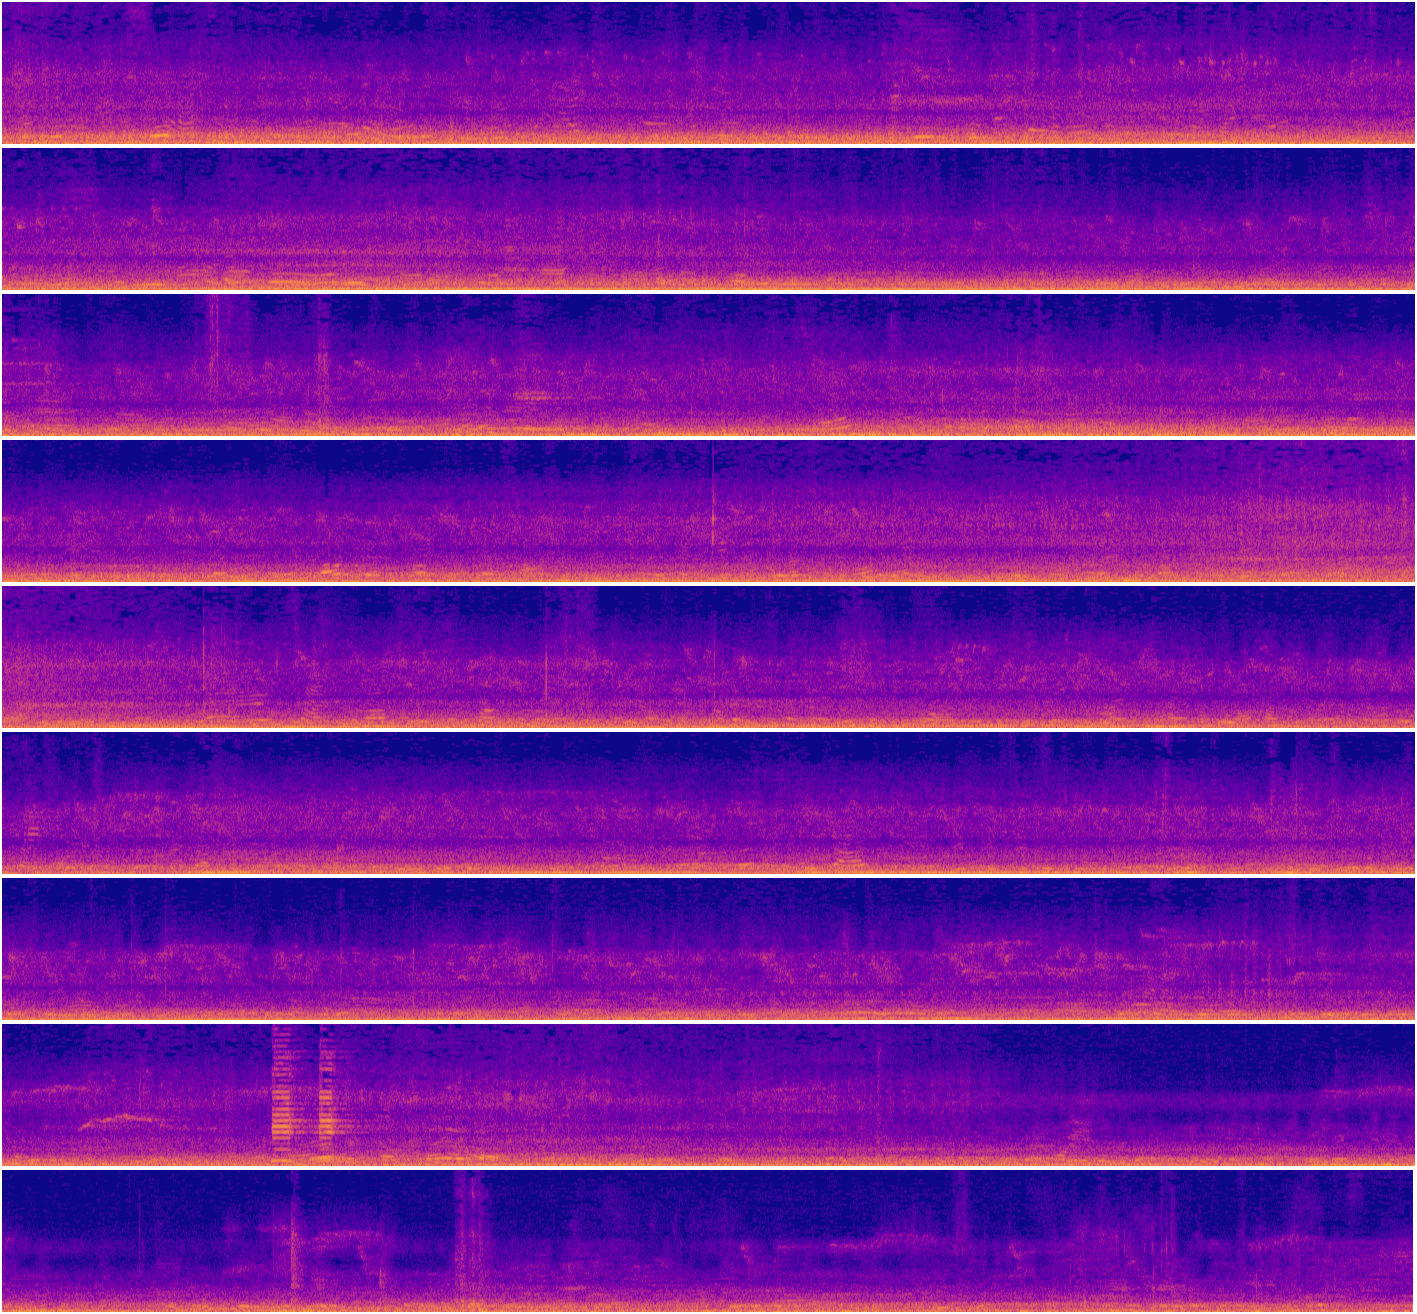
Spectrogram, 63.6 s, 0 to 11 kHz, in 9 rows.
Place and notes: Recorded audio while we waiting for the intercity bus, in the bus stop next door to the local hospital and the market.
Brazil, 4 April 2014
